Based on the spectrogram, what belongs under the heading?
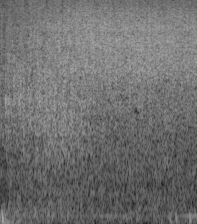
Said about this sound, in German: Also der Sohn nimmt jetzt den Sack und schüttet jetzt die gefrorenen Hagebutten erstmal in den Korb. Jawohl, ja. In den Korb und dann waren sie durch die Mühle durchgelassen.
